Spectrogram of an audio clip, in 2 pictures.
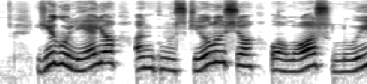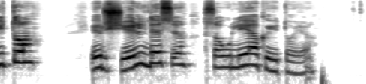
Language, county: Lithuanian, Klaipėda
